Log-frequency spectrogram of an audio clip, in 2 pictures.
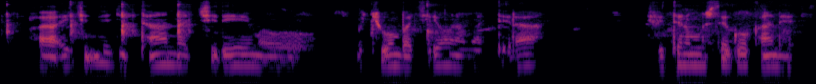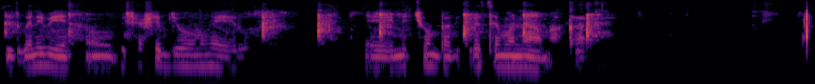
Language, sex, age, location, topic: Kinyarwanda, male, 25-35, Nyagatare, finance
